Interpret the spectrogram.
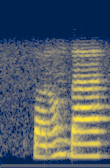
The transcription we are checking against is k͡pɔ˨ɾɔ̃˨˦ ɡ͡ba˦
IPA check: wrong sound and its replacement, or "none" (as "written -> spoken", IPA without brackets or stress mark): none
